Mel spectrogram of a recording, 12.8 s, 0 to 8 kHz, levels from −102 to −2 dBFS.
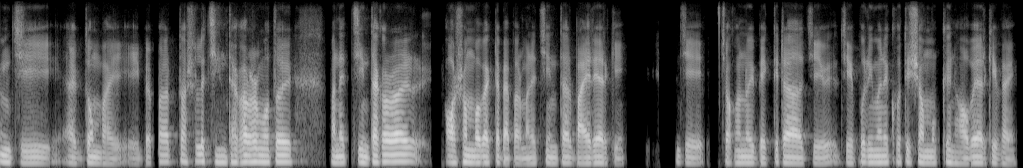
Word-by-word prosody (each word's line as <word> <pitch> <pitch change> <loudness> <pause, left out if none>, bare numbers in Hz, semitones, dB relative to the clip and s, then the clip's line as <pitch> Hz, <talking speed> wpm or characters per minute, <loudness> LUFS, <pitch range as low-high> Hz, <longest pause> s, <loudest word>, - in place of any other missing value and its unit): উ - - -1 0.2
জ্বি, 105 - -4 0.6
একদম 95 +3 -1
ভাই। 90 -1 -3 0.2
এই 90 - -7
ব্যাপার 120 +4 -1
তো - - -15
আসলে 125 +2 -1
চিন্তা 115 -1 -2
করার 120 0 +6
মতোই, 120 +1 +4 0.5
মানে 110 -1 +2 0.2
চিন্তা 110 -1 +3
করার 125 0 +7 0.6
অসম্ভব 110 0 +3
একটা - - -1
ব্যাপার। 95 - 0
মানে 95 +1 -2
চিন্তার 100 0 -1
বাইরে 95 +2 +3
আরকি। 95 -1 -7 0.8
যে 105 - -4 0.4
যখন 105 +1 -2
ওই 105 - 0
ব্যক্তিটা 105 +2 0 0.3
যে 100 - -5 0.3
যে - - -4
পরিমাণে 110 -1 +1
ক্ষতির 110 -1 -4
সম্মুখীন 105 0 -1
হবে 95 +3 +1
আরকি 100 +2 -4
ভাই। 90 -3 -2
105 Hz, 155 wpm, -24 LUFS, 100-115 Hz, 0.8 s, করার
